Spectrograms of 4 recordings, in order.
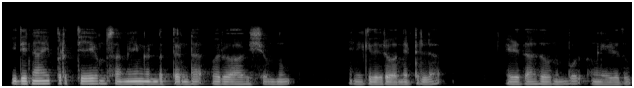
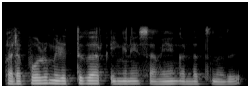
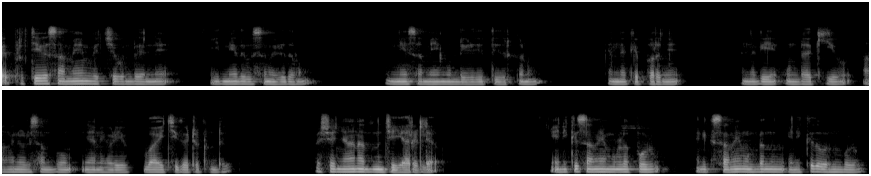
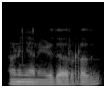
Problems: low volume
